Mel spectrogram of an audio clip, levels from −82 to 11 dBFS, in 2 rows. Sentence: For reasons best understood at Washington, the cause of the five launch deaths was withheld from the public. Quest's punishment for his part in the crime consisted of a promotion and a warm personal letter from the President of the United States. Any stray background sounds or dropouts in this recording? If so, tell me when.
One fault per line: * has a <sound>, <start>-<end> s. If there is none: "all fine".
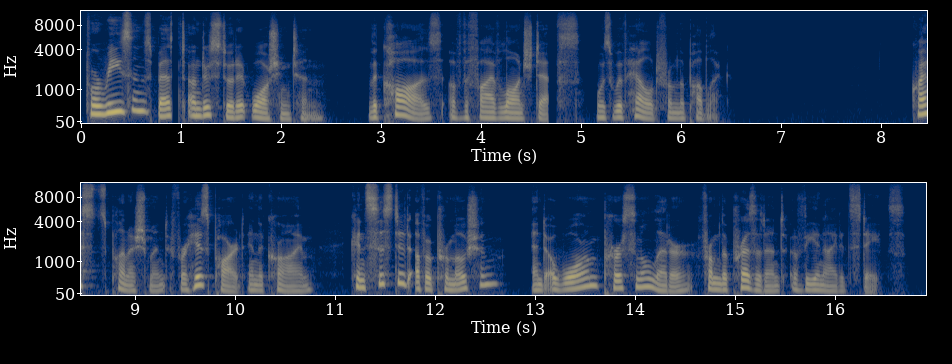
* has a dropout, 0.9-1.0 s
* has a dropout, 4.7-4.8 s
